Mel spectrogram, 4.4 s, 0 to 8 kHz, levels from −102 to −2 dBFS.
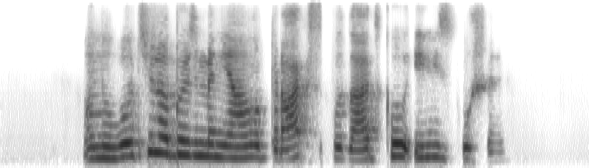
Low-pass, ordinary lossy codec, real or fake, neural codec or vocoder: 7.2 kHz; none; fake; codec, 16 kHz, 1 kbps, X-Codec, HuBERT features, trained on general audio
